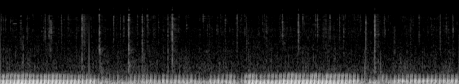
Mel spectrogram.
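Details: Cat sleeping at the fireside gives a deep, pulsing purr, strong at the start and swelling again twice, while the fire crackles and snaps lightly throughout.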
